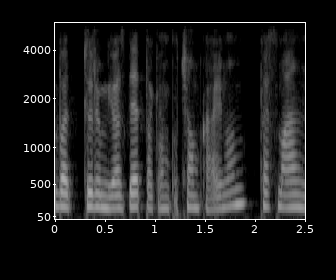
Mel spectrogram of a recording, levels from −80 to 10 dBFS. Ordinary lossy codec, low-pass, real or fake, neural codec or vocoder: Opus, 32 kbps; 5.4 kHz; fake; codec, 44.1 kHz, 3.4 kbps, Pupu-Codec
